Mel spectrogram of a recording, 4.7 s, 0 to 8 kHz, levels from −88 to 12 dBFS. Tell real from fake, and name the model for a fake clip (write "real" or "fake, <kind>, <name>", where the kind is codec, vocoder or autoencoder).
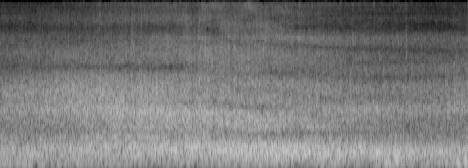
real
